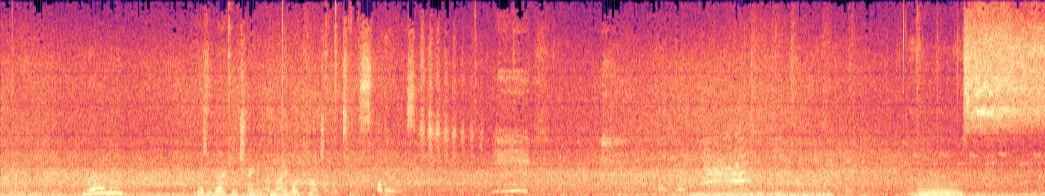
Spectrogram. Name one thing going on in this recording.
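A woman talks calmly and cheerfully to a dog nearby.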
